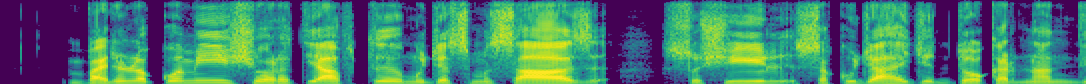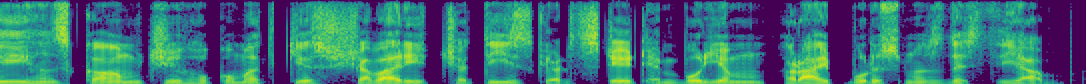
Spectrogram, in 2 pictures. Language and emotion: Kashmiri, neutral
